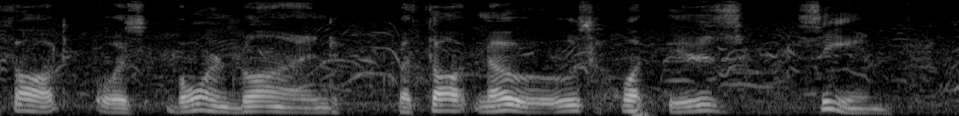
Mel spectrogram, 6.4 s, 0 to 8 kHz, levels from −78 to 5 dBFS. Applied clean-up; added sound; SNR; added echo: none; Human group actions; 19 dB; none.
